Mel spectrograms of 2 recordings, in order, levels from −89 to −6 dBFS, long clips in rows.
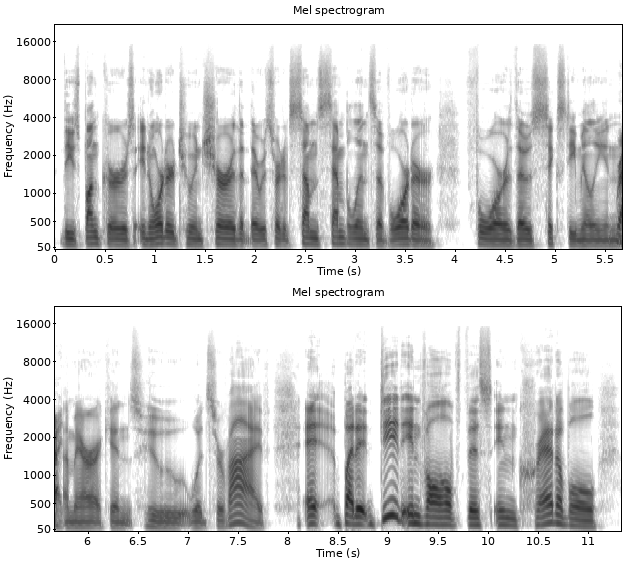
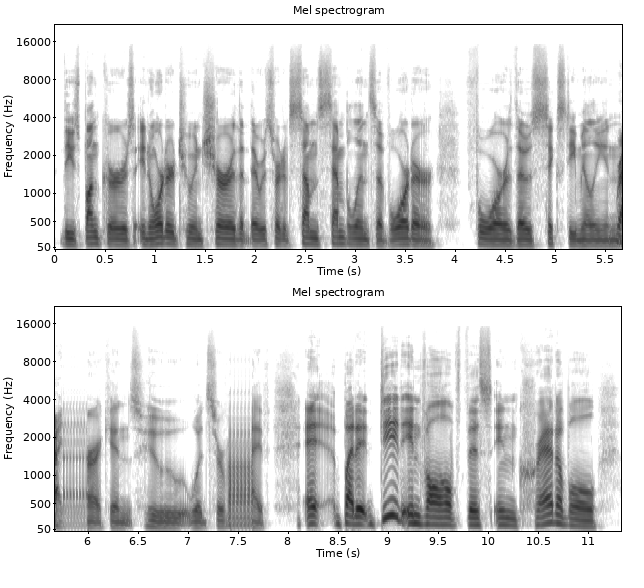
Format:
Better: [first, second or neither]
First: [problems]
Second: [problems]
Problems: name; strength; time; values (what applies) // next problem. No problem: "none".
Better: first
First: none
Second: audio freezing; at 6 s and at 7.5 s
